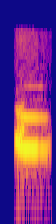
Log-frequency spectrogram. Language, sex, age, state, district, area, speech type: Manipuri, female, 30-45, Manipur, Kangpokpi, rural, conversation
